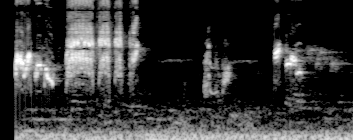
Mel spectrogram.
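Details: Red-whiskered bulbul from Bình Định singing bright, bubbly phrases with warbled notes swooping down and rising again, separated by short pauses, over a faint low hum.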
